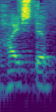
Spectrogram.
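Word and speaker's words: HySTP: and also on the the high step program that's spelled h-y-s-t-p means Hypersonic test bed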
